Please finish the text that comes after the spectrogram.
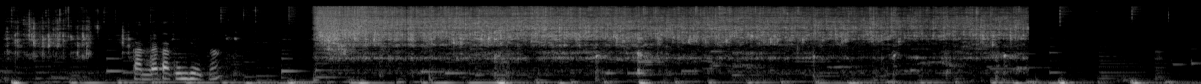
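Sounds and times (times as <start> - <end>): onion paste sizzling in oil: 0.0 - 1.3, 3.1 - 10.3.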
